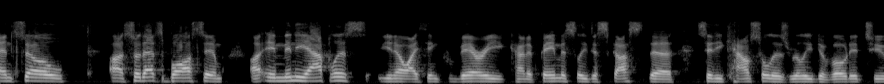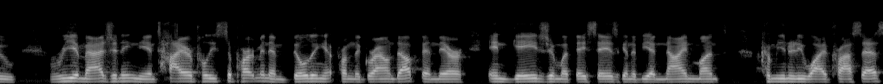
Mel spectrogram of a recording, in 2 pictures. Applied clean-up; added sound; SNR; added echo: none; none; none; none.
